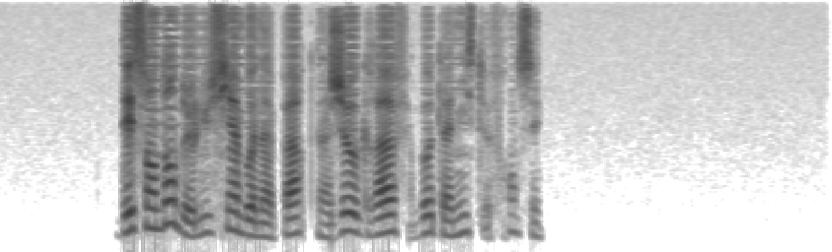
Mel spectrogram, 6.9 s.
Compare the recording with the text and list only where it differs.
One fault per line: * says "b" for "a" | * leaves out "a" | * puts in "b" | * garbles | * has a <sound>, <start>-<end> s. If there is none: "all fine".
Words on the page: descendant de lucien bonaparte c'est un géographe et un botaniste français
* leaves out "c'est"
* leaves out "et"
